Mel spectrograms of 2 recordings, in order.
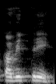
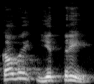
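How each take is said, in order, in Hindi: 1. शब्द ka-vi-tri की तरह बोला जाता है, तीन अक्षर। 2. शब्द ka-va-yi-tri की तरह बोला जाता है, चार अक्षर। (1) "हर जगह देखो कवित्री" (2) "सही हो जाएगा इसका कवयित्री"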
